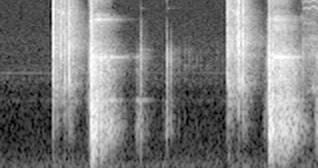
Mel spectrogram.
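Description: A Mantis Laser Academy laser training pistol is dry-fired, giving a few sharp, near metallic clicks and snaps with short pauses between them, heard alone.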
